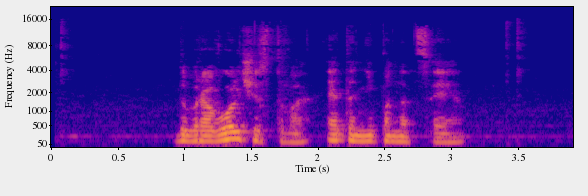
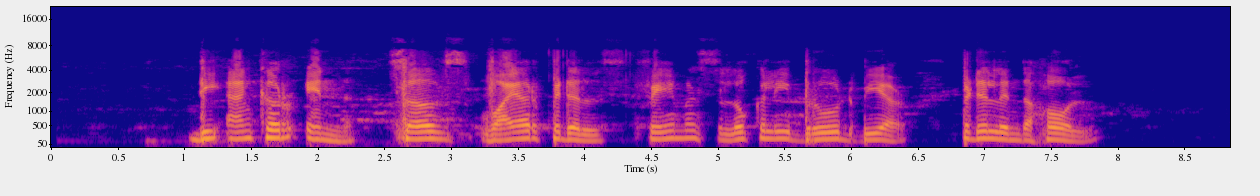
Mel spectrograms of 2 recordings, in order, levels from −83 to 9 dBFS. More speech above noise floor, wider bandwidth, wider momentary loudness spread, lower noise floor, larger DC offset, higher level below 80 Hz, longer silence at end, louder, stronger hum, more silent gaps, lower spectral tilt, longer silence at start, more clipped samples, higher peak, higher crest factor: second, 38 dB vs 59 dB; first, 14.5 kHz vs 7.6 kHz; first, 16 LU vs 13 LU; second, -59 dBFS vs -77 dBFS; neither; about the same, -56 dBFS vs -52 dBFS; second, 0.85 s vs 1 s; second, -22 LUFS vs -17 LUFS; neither; neither; about the same, -7 dB/octave vs -6 dB/octave; about the same, 0.95 s vs 1.05 s; neither; about the same, -4 dBFS vs -2 dBFS; about the same, 20 dB vs 18 dB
